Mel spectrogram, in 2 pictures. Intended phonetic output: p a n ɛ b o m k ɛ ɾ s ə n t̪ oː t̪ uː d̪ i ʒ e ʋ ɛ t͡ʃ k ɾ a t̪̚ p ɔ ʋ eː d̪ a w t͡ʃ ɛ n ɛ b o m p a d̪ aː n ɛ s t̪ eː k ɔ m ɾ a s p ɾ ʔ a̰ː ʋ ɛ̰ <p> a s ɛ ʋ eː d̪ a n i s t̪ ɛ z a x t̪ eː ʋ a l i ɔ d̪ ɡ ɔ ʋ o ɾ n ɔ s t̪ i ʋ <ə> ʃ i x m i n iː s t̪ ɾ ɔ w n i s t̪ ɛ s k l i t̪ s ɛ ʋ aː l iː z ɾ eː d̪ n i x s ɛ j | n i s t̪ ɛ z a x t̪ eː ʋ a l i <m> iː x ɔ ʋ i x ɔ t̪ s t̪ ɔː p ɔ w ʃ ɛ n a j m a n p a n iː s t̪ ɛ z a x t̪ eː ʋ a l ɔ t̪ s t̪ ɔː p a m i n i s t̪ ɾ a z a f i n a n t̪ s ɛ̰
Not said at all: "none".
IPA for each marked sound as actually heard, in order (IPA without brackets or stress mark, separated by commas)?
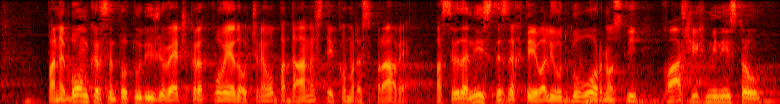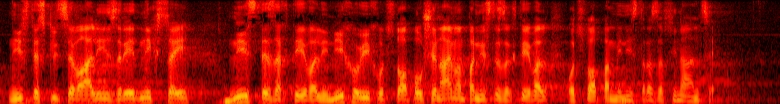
p, a, n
